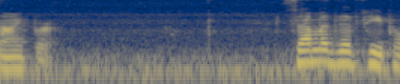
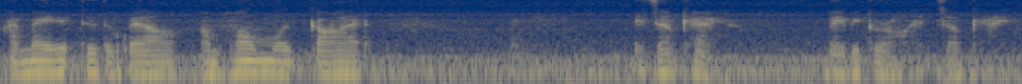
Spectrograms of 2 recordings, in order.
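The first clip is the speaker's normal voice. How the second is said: hushed, tender reassurance fading toward a whisper; soft comfort; 4 semitones lower, 9 dB quieter than usual. Retold or imitated. Nanny's message of being home with God, softly comforting. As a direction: soothe softly, dropping almost to a whisper.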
